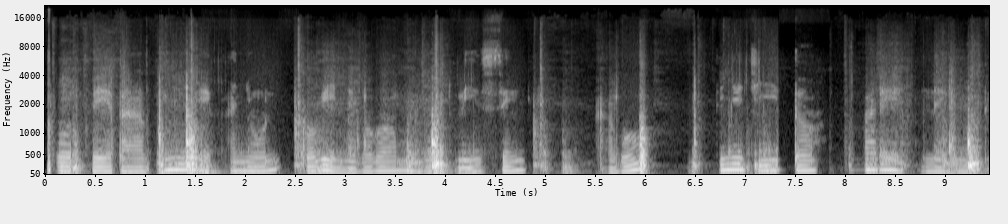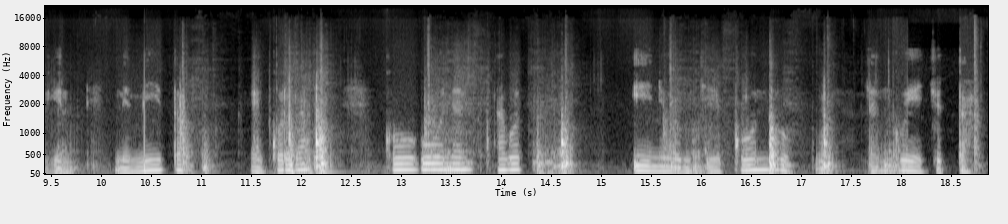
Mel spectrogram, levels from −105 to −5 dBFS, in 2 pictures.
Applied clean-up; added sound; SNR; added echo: neural mask model RNNoise.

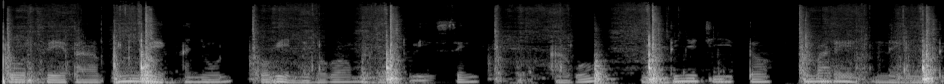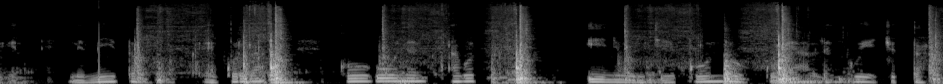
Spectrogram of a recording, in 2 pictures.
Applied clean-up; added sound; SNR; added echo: classical method spectral subtraction.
